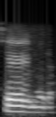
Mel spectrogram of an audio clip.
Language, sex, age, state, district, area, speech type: Kannada, male, 45-60, Karnataka, Ramanagara, rural, conversation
